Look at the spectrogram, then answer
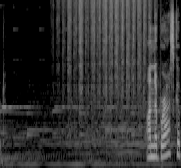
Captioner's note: pencil scratching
